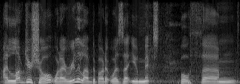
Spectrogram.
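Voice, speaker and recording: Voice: mid-range voice, unhurried, darkish tone, a little hiss or hum. Upbeat interviewer with a long echo. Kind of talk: casual interview chat.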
